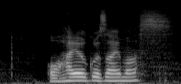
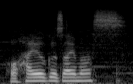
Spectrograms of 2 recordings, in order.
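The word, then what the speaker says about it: おはようございます: Ohayo gozaimasu. Ohayo gozaimasu.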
